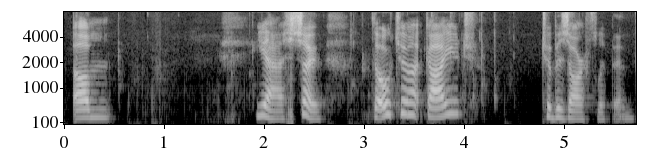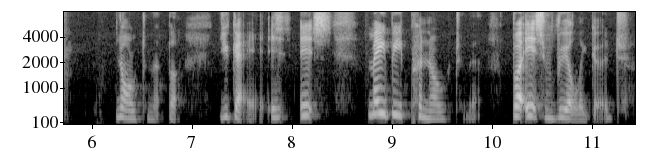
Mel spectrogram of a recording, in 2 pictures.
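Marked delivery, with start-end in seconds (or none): none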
